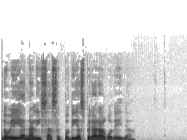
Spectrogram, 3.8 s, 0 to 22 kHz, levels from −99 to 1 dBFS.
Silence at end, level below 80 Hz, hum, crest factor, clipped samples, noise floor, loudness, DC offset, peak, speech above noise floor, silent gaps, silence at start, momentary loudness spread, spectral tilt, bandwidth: 1.05 s; -60 dBFS; none; 16 dB; under 0.1%; -67 dBFS; -19 LUFS; under 0.1%; -4 dBFS; 48 dB; none; 0 s; 10 LU; -5 dB/octave; 14 kHz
